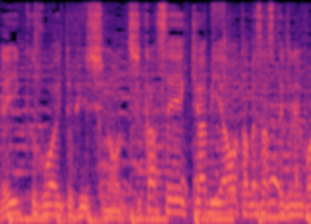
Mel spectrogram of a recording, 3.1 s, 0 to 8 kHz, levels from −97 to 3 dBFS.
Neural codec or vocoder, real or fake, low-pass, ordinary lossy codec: none; real; none; none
